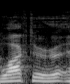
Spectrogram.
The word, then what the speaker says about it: Wachter: Also, I have a quick question, which is, could you please comment on the opinion piece in the Washington Post by Dr. Wachter, I think his name is pronounced, who is the chair of medicine at UCSF, recommending the single dose with a delayed second dose, as they are doing in the UK. – Yeah, it's Bob Wachter and Professor yes.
